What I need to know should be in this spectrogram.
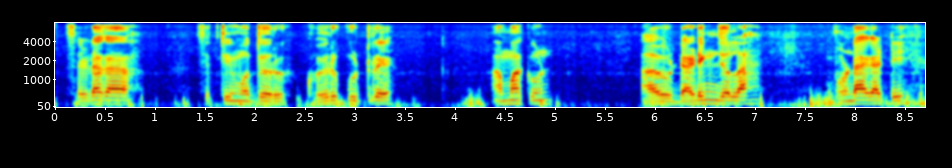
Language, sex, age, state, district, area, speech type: Odia, male, 18-30, Odisha, Malkangiri, urban, spontaneous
